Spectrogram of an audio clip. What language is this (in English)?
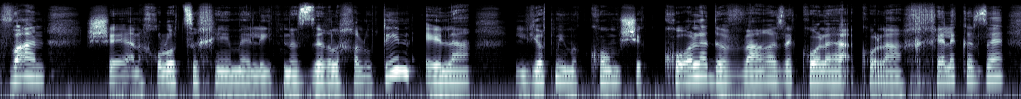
Hebrew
